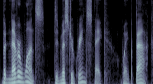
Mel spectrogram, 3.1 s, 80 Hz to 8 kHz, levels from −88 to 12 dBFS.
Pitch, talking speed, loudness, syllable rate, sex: 120 Hz, 155 wpm, -22 LUFS, 4.4 syllables/s, male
